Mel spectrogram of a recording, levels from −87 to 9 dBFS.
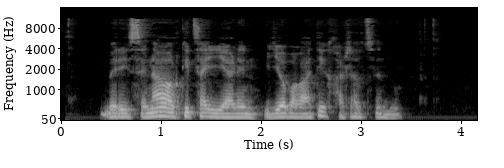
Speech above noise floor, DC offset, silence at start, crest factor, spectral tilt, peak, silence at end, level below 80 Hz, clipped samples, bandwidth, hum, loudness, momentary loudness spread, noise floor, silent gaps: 40 dB; under 0.1%; 0.4 s; 18 dB; -6 dB/octave; -6 dBFS; 0.75 s; -54 dBFS; under 0.1%; 11.5 kHz; none; -25 LUFS; 13 LU; -63 dBFS; none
